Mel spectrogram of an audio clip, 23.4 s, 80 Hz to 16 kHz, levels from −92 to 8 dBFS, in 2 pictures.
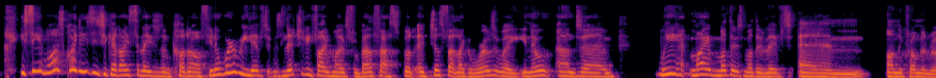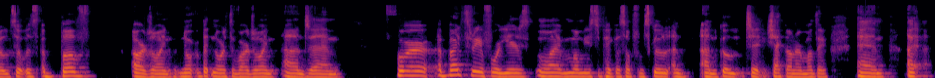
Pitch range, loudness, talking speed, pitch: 160-210 Hz, -29 LUFS, 215 wpm, 175 Hz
